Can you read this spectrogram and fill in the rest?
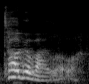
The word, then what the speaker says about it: Tagovailoa: I think it should be Tagovailoa or Tagovailoa. I'm sorry, Tagovailoa. That's how you say it, guys.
